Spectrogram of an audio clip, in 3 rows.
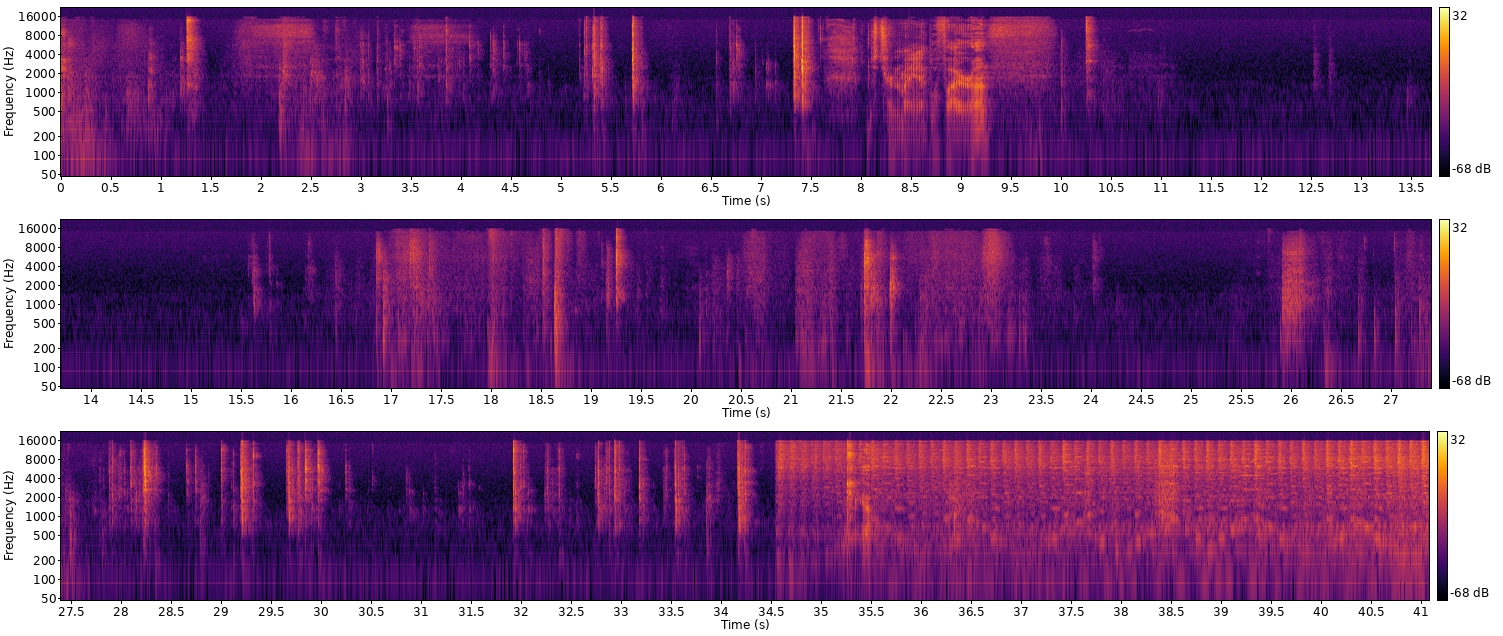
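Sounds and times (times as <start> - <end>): typing on computer keyboard: 3.0 - 5.9, 6.6 - 7.6, 27.8 - 34.4.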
